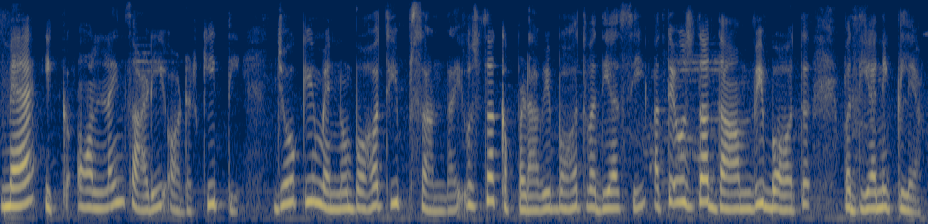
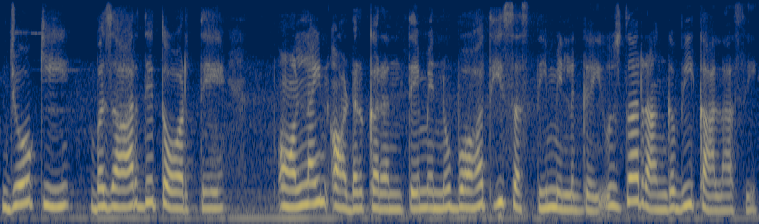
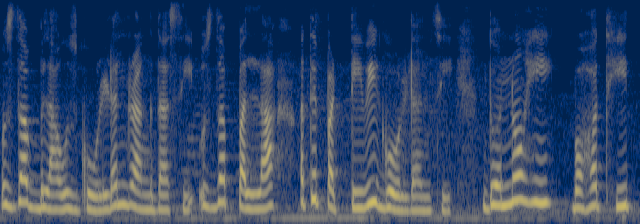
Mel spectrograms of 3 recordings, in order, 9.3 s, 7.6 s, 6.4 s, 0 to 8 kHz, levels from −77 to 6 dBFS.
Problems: constant background noise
